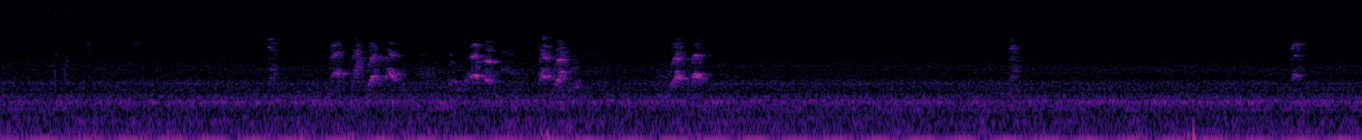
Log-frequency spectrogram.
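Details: French Bulldog kept at a dog breeder in Okayama, Japan, giving a quick cluster of short sharp barks and yips mid-recording, then a few isolated single barks, over a steady low indoor hum.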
